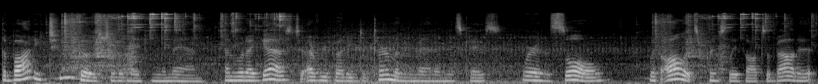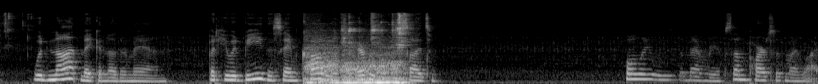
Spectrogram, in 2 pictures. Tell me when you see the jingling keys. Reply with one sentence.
You can hear the jingling keys from 0.3 to 2.9 s, from 6.2 to 8.5 s and from 11.2 to 12.3 s.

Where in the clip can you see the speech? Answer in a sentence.
The speech can be heard from 0.0 to 12.6 s and from 14.4 to 16.3 s.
